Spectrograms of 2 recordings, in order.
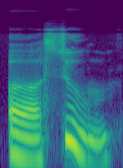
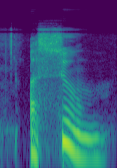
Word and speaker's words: assume: as you me but it's pronounced assume assume with a clear s assume uh this is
